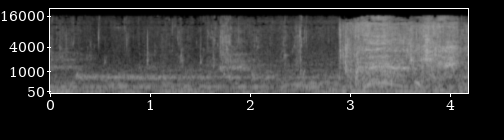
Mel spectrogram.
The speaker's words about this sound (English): Bran gently places the body into the water, and we wait.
